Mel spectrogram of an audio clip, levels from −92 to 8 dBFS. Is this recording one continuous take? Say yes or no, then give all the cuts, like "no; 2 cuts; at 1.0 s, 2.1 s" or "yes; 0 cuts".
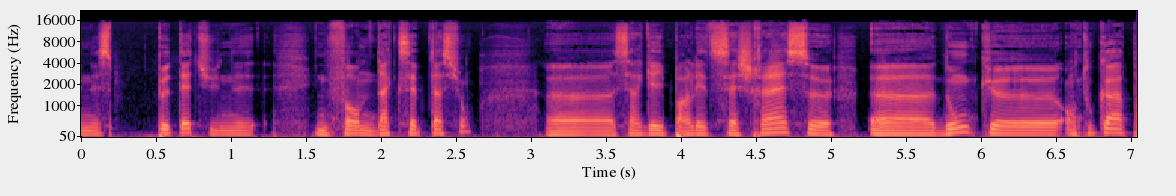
no; 1 cut; at 5.2 s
